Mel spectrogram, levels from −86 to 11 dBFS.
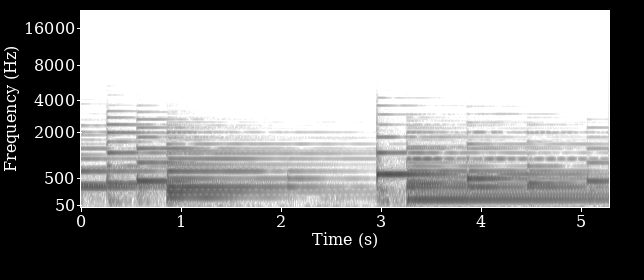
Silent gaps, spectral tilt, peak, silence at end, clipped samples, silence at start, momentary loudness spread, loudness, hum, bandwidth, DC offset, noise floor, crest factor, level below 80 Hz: none; -12 dB/octave; -14 dBFS; 0 s; under 0.1%; 0 s; 16 LU; -29 LUFS; none; 4.5 kHz; under 0.1%; -52 dBFS; 16 dB; -62 dBFS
